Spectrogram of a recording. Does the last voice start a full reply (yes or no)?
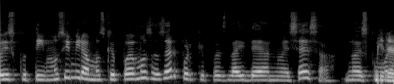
yes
